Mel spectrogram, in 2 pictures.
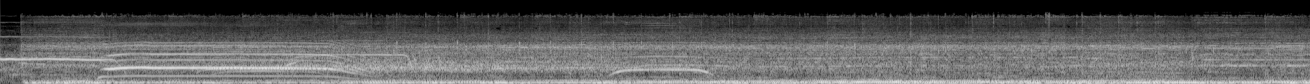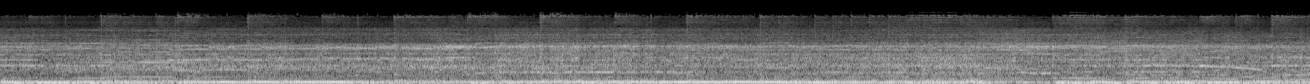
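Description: Loud music with a heavy bass beat playing over an arena PA, under the noise of a large crowd. There are long drawn-out shouts from the crowd in the first few seconds.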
